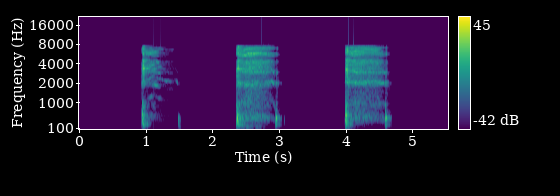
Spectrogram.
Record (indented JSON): {
  "three_cough_length": "5.5 s",
  "three_cough_amplitude": 32725,
  "three_cough_signal_mean_std_ratio": 0.35,
  "survey_phase": "beta (2021-08-13 to 2022-03-07)",
  "age": "45-64",
  "gender": "Female",
  "wearing_mask": "No",
  "symptom_cough_any": true,
  "symptom_runny_or_blocked_nose": true,
  "symptom_loss_of_taste": true,
  "symptom_other": true,
  "symptom_onset": "3 days",
  "smoker_status": "Ex-smoker",
  "respiratory_condition_asthma": false,
  "respiratory_condition_other": false,
  "recruitment_source": "Test and Trace",
  "submission_delay": "1 day",
  "covid_test_result": "Positive",
  "covid_test_method": "RT-qPCR",
  "covid_ct_value": 18.5,
  "covid_ct_gene": "N gene"
}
